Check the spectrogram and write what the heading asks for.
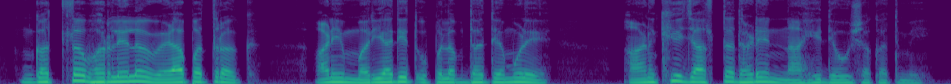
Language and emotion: Marathi, sad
